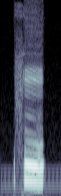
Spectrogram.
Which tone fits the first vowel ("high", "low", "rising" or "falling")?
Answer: low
